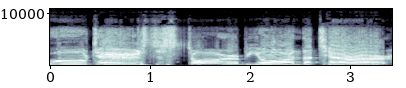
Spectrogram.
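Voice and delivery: very high-pitched, yelling battle cry. Retelling a character charging downstairs with swords drawn, yelling as Yorn the Terror. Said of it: "he yells so he goes".

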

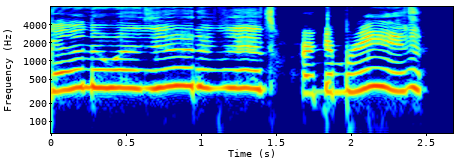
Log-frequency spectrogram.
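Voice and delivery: words sobbed out in mock bawling, very high. Recapping a video, the speaker mimics a woman fifteen minutes later: imitating someone bawling. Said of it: "she's just bawling".

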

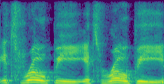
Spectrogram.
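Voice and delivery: very slow, dragged-out, high, loud screaming cry. Retelling a comedy bit where he keeps calling to his wife: imitating someone screaming. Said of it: "he just keeps screaming to his wife".

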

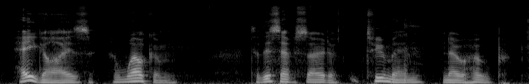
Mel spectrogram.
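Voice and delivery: acted vintage radio presenter voice.

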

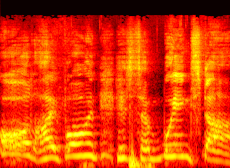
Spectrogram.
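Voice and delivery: drawn-out exasperated yell, very high and very loud. Describing a fed-up woman in a car and acting out her line: imitating a woman yelling. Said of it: "she's yelling".

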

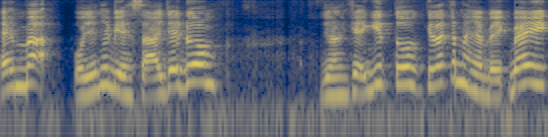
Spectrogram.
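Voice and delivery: play-acted, blunt, high, angry scolding tone. Acting out an older sibling confronting a woman face to face, imitating Ali angrily confronting. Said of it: "langsung ngelabrak di depan muka kayak gini".

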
